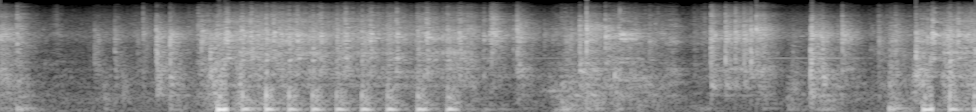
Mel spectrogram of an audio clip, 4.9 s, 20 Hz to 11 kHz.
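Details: Honda XL250S after renovation: bursts of quick, even cranking thumps, roughly eight a second, with pauses between tries; turns over but never catches or fires, no start.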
